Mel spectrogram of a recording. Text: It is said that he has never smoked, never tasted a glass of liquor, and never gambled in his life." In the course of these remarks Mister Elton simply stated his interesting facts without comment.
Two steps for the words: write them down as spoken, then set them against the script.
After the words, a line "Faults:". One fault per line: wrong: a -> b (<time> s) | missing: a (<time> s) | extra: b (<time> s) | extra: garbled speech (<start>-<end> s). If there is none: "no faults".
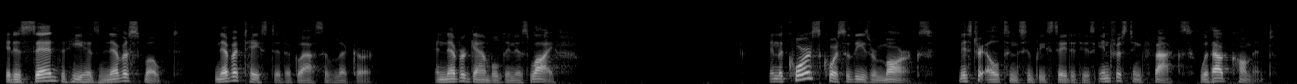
It is said that he has never smoked, never tasted a glass of liquor, and never gambled in his life." In the course course of these remarks Mister Elton simply stated his interesting facts without comment.
Faults:
extra: course (8.2 s)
